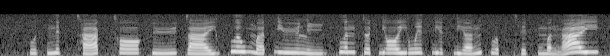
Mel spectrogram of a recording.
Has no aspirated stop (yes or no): no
